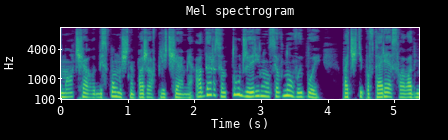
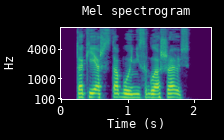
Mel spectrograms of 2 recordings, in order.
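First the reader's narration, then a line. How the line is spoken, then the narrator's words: Flattered man smirking. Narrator (Russian): хмыкнул польщенный мужчина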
